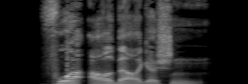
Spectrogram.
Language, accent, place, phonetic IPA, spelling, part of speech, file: German, Germany, Berlin, [ˈfoːɐ̯ʔaʁlˌbɛʁɡɪʃn̩], vorarlbergischen, adjective, De-vorarlbergischen.ogg
- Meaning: inflection of vorarlbergisch: 1. strong genitive masculine/neuter singular 2. weak/mixed genitive/dative all-gender singular 3. strong/weak/mixed accusative masculine singular 4. strong dative plural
